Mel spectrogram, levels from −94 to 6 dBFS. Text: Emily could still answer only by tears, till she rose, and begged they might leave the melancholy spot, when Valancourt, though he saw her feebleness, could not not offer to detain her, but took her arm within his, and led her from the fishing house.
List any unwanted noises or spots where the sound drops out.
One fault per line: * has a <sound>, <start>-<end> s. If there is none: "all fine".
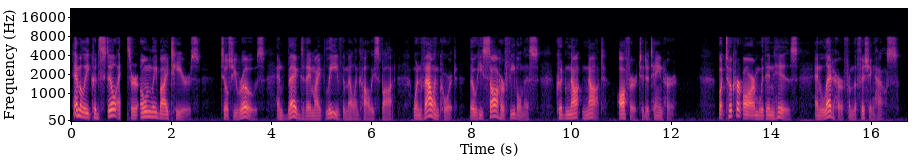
* has a dropout, 1.0-1.1 s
